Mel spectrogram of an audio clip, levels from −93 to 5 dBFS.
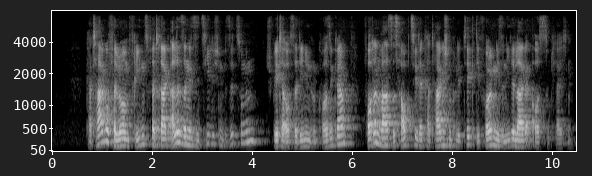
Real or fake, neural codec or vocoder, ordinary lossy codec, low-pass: real; none; none; none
